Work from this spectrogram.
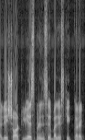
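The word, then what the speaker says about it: Le Chatelier: तो ली चैटलियर principal या ली शॉर्टलियस principal, इसकी करेक्ट प्रोनाउंसिएशन होती है, वो हमें अप्लाई करना है।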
